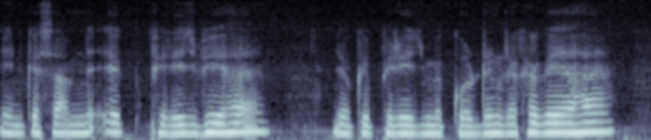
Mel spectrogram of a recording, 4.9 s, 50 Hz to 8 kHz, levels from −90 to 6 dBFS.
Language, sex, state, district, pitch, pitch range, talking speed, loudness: Hindi, male, Jharkhand, Palamu, 145 Hz, 140-155 Hz, 170 wpm, -13 LUFS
